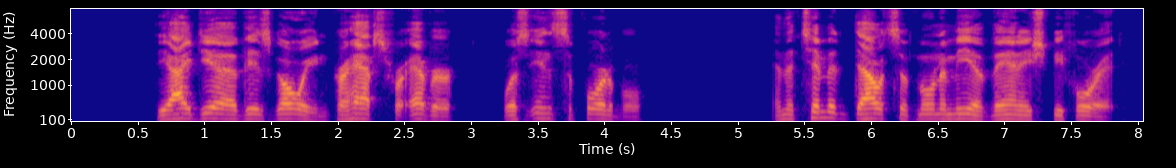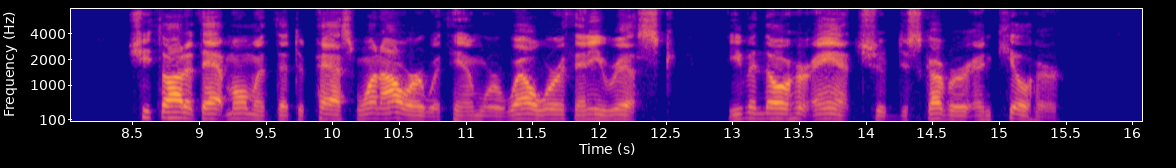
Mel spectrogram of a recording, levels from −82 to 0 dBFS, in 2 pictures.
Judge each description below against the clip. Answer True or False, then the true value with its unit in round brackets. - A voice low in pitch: True (125 Hz)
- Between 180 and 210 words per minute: False (170 wpm)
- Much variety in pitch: False (2.8 semitones)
